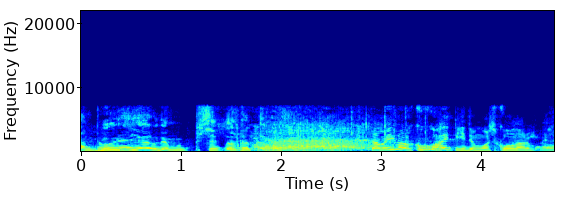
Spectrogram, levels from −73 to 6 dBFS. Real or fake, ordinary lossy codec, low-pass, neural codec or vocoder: fake; none; 7.2 kHz; vocoder, 22.05 kHz, 80 mel bands, WaveNeXt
